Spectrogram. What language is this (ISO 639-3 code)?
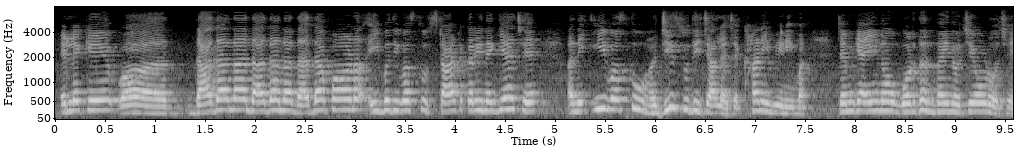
guj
